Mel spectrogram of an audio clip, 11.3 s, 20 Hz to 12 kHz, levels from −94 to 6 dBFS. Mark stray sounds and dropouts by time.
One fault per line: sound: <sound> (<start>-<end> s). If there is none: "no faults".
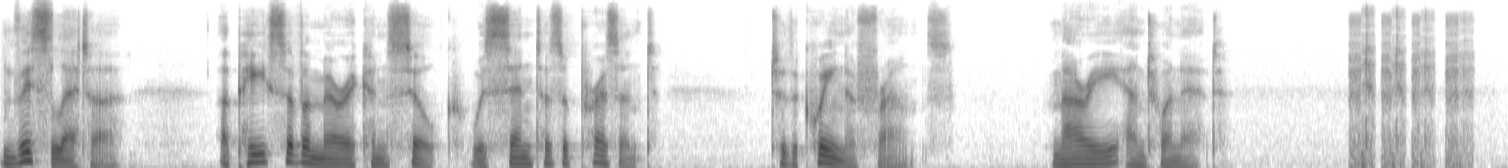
sound: laugh (10.1-11.1 s)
